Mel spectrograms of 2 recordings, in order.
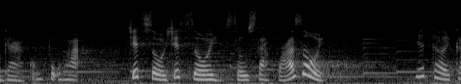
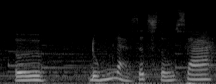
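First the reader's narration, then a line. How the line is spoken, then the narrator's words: Mumbling. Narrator (Vietnamese): miệng lầm bầm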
